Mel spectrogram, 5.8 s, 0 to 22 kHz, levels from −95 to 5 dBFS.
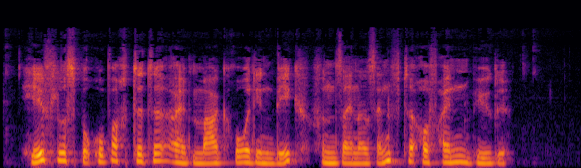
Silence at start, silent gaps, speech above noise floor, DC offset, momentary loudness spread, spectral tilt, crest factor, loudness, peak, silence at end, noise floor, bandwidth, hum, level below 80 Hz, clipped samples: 0.25 s; none; 44 dB; under 0.1%; 7 LU; -7.5 dB/octave; 20 dB; -23 LUFS; -2 dBFS; 0.7 s; -65 dBFS; 9.8 kHz; none; -62 dBFS; under 0.1%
